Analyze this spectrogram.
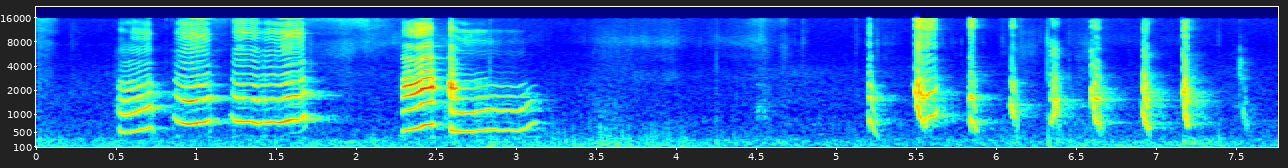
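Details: Pet parrot talking indoors in a small room: several harmonic, speech-like wavering calls in a row, a pause, then a quick series of sharp clicking chirps.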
